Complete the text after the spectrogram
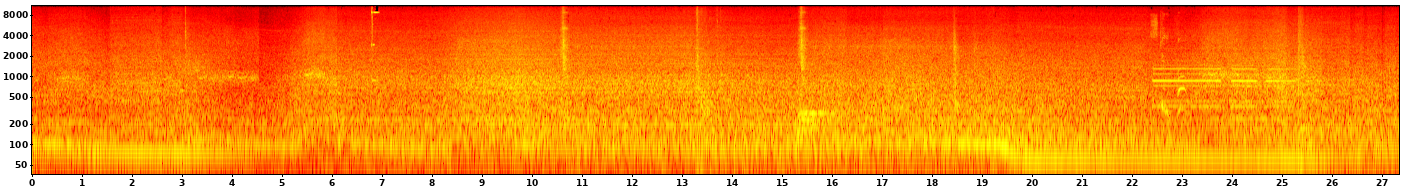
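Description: A car engine hums steadily as a car drives along.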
